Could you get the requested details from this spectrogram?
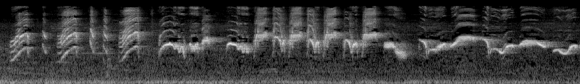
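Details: Loud, steady singing from a caged songbird bought 19 May 2020: rapid sweeping whistles and upslurred notes run together in a continuous, rich warble.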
